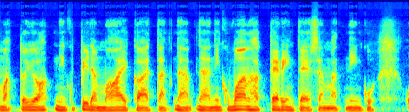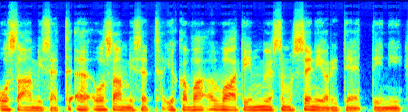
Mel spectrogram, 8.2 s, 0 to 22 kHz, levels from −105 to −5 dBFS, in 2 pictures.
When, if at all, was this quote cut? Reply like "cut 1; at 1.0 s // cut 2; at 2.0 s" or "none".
none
